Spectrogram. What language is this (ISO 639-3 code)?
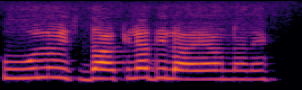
pan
